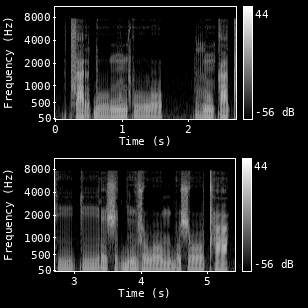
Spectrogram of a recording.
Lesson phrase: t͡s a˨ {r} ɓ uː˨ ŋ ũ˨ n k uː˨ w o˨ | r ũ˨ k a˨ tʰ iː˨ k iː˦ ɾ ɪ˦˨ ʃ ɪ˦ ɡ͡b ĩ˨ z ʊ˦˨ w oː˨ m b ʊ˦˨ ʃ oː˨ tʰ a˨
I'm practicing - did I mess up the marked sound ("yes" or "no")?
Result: no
